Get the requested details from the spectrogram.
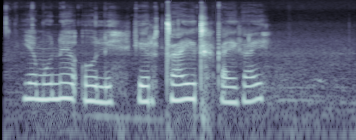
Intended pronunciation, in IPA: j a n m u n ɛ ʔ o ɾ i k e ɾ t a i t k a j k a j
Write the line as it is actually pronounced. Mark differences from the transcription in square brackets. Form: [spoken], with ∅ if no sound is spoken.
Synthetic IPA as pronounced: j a [∅] m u n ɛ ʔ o [l] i k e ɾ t a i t k a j k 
